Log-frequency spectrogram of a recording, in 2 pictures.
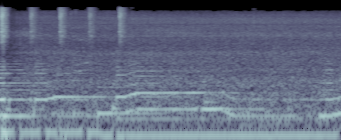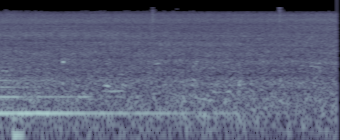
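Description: Background music ending on held notes that fade out about halfway through, leaving the steady rush of the Krka waterfalls.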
